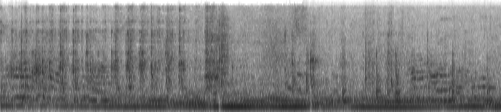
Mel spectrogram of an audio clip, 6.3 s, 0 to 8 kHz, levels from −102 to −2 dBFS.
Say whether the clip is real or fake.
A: real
